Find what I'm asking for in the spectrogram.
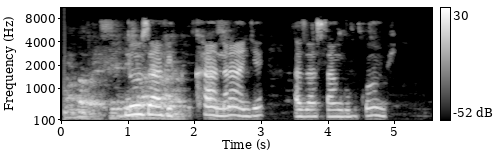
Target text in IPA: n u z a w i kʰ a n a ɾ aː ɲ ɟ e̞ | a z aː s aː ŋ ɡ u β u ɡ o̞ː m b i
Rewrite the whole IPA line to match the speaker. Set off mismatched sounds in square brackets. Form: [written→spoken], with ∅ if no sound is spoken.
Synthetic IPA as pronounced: n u z a [w→v] i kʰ a n a ɾ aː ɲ ɟ e̞ | a z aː s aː ŋ ɡ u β u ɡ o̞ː m b i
